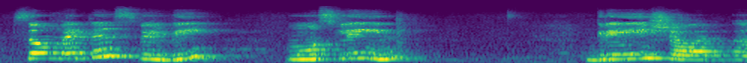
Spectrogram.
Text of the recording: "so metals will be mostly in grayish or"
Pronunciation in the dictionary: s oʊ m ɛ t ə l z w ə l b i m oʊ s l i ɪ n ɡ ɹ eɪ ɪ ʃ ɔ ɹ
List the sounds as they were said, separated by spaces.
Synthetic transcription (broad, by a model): s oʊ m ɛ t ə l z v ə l b i m oʊ s l i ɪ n ɡ ɹ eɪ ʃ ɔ ɹ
